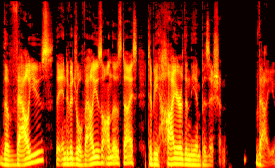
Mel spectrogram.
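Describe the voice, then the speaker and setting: Lively intonation marks a man's speech, recorded very cleanly against a silent background with a dry, close sound and no echo. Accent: Southern US. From US Southeast. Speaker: game designer. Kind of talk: tabletop game rules explanation. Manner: hesitant, many filler words.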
